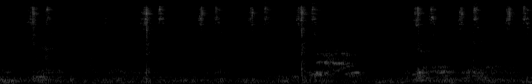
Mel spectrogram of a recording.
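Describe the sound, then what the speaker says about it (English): Scissors snip repeatedly around a dog's head as its fur is trimmed by hand, the crisp close cuts coming in quick uneven bursts. "I'm not going to use the clippers on him today. I'm just going to trim it."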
